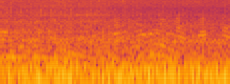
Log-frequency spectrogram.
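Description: Steady low rumble of a motorcycle on the move, heard from the rider's seat: engine, tyre and wind noise mixed together, with a faint voice in the background.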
